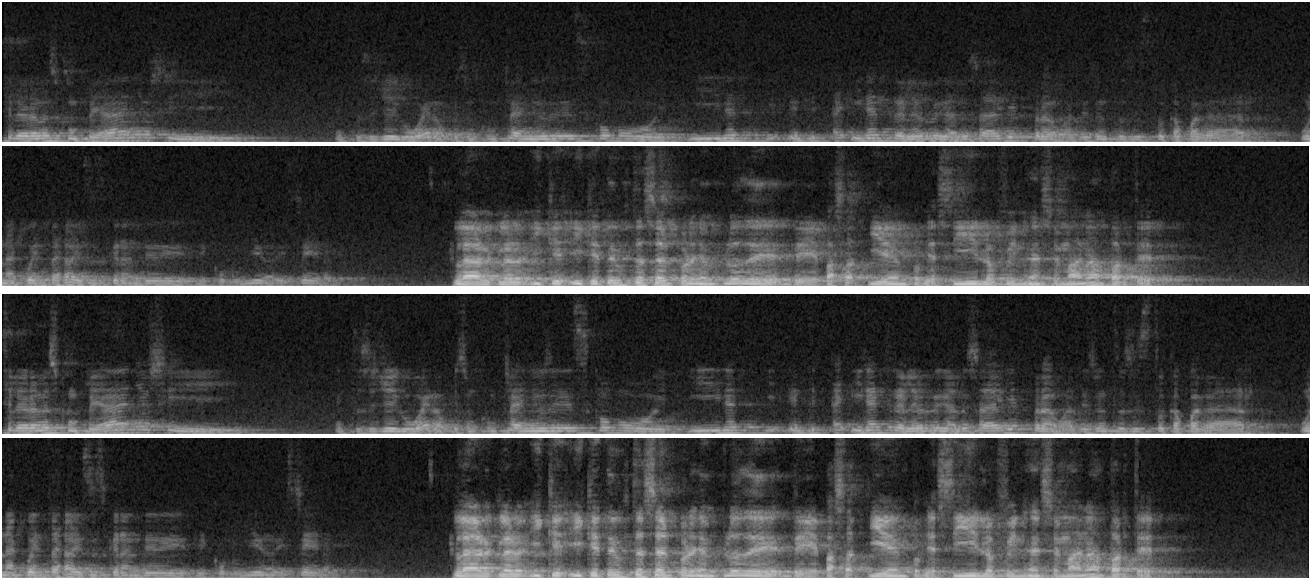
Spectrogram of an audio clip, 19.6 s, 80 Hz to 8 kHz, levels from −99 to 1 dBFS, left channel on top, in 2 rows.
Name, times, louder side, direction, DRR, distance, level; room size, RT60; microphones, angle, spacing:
voice 1, 0.0-1.8 2.5-9.4 9.7-12.3, right 1 dB, 65° right, 2 dB, 3.1 m, -38 dB
voice 2, 13.2-18.4, right 1 dB, 40° right, -1 dB, 1.6 m, -28 dB
20.5 x 17.5 x 8.6 m, 1.1 s
head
